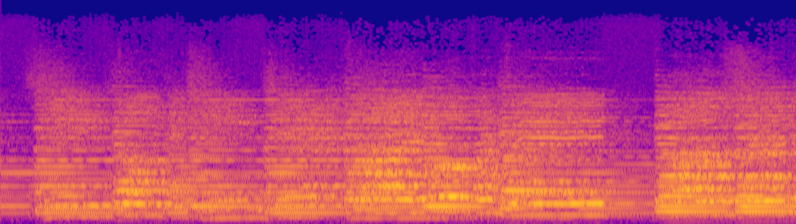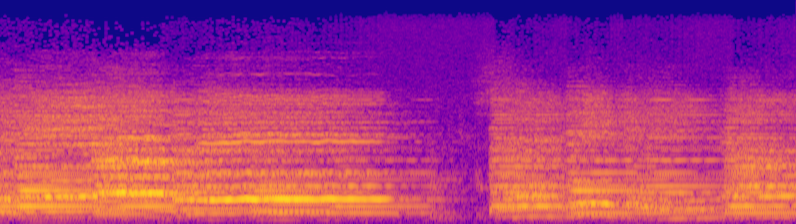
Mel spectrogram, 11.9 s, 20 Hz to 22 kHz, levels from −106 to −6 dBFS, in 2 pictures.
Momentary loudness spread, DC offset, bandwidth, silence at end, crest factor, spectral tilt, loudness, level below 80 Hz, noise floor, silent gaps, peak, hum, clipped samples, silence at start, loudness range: 12 LU; under 0.1%; 10.5 kHz; 0 s; 14 dB; -5 dB/octave; -24 LUFS; -72 dBFS; -47 dBFS; none; -10 dBFS; none; under 0.1%; 0 s; 6 LU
